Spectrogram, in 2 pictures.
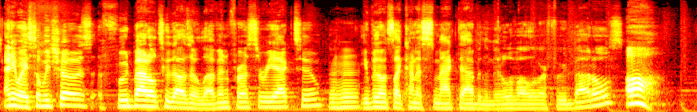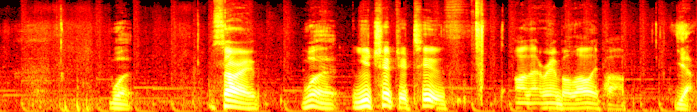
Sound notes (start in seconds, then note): none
